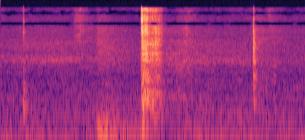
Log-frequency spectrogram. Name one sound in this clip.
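A plug clicks sharply as a hand handles a cable connector.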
